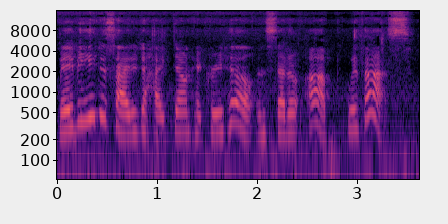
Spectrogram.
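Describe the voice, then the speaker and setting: A woman's voice: high voice, animated, moderate pace, darkish tone, low-quality recording. A middle-aged woman reads a picture book aloud to young children outdoors, adding simple explanatory asides. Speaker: storytime reader, parks staff. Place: outdoors at an open trailhead by a fence. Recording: outdoor recording with clear background noise.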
